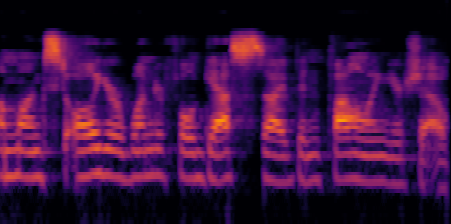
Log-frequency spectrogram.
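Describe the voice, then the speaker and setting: A woman with a plain, everyday voice, fairly low in pitch, at a moderate pace with ordinary pitch variation, over a quiet background. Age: 60s. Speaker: chiropractor and natural health doctor. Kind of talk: interview. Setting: podcast interview.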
